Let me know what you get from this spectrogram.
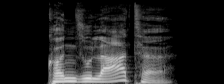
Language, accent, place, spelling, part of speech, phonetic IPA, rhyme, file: German, Germany, Berlin, Konsulate, noun, [ˌkɔnzuˈlaːtə], -aːtə, De-Konsulate.ogg
- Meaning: nominative/accusative/genitive plural of Konsulat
